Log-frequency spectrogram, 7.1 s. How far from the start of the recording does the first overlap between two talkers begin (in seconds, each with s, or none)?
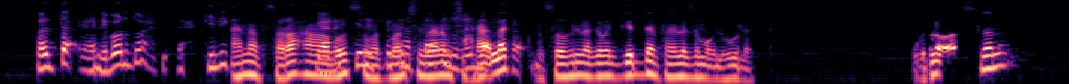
2.1 s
